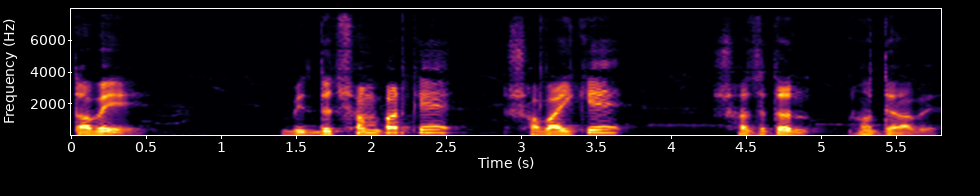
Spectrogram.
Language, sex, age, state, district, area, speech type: Bengali, male, 45-60, West Bengal, Bankura, urban, spontaneous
